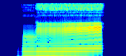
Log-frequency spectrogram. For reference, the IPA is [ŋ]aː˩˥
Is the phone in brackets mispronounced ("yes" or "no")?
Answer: no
